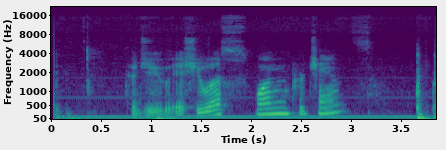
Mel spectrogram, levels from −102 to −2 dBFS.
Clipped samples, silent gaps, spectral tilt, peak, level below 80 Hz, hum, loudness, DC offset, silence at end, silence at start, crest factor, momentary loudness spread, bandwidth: under 0.1%; none; -7.5 dB/octave; -20 dBFS; -50 dBFS; none; -39 LUFS; under 0.1%; 0 s; 0.05 s; 18 dB; 23 LU; 15.5 kHz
